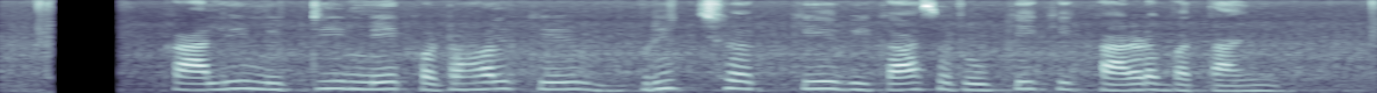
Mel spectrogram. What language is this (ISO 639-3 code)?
bho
